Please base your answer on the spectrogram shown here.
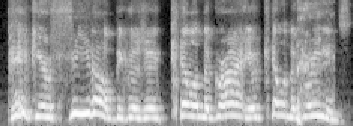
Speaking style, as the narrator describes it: the guy yells out to me

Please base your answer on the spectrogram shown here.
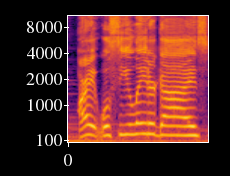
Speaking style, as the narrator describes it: shouted Momo

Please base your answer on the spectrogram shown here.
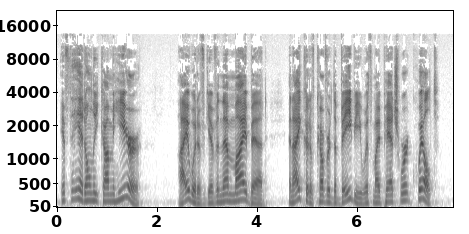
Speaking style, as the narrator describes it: exclaimed Papa Panov

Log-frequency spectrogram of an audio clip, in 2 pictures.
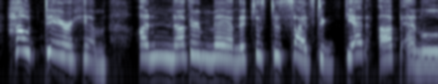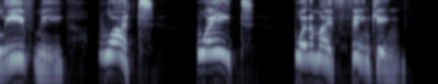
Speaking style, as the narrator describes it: In my head, I screamed

